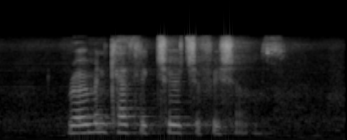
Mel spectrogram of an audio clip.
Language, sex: English, female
